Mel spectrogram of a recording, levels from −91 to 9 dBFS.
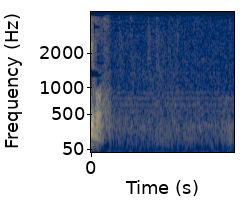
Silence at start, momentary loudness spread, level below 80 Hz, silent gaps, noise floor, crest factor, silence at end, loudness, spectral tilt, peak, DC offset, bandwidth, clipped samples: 0 s; 22 LU; -84 dBFS; none; -59 dBFS; 24 dB; 2.5 s; -32 LUFS; -5 dB/octave; -12 dBFS; under 0.1%; 4 kHz; under 0.1%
